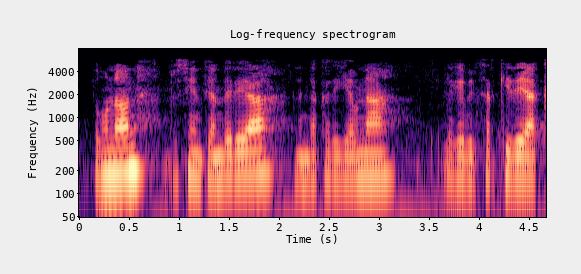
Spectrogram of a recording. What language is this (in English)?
Basque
